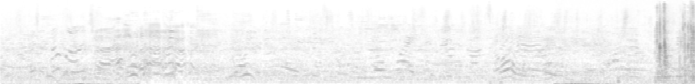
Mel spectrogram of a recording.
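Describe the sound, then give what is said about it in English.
A steady murmur of many voices fills a campus quad, an outdoor crowd chattering with no single speaker standing out, ending in a brief sharp clatter. “Forgot we're in the middle of the quad.”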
